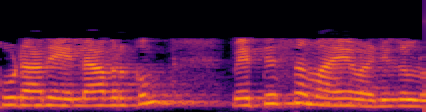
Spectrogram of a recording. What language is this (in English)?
Malayalam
